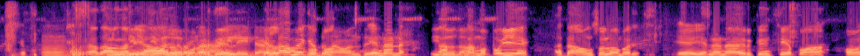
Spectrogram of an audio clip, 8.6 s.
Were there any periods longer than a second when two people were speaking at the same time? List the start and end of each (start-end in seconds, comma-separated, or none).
1.1-3.7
